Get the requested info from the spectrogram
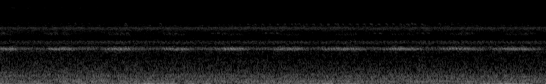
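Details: Outdoor evening ambience of crickets by a deck with decoration lights, a chihuahua puppy lying nearby; rhythmic chirps pulse about twice a second above a wash of steady background noise, a thin high insect trill persisting behind.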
